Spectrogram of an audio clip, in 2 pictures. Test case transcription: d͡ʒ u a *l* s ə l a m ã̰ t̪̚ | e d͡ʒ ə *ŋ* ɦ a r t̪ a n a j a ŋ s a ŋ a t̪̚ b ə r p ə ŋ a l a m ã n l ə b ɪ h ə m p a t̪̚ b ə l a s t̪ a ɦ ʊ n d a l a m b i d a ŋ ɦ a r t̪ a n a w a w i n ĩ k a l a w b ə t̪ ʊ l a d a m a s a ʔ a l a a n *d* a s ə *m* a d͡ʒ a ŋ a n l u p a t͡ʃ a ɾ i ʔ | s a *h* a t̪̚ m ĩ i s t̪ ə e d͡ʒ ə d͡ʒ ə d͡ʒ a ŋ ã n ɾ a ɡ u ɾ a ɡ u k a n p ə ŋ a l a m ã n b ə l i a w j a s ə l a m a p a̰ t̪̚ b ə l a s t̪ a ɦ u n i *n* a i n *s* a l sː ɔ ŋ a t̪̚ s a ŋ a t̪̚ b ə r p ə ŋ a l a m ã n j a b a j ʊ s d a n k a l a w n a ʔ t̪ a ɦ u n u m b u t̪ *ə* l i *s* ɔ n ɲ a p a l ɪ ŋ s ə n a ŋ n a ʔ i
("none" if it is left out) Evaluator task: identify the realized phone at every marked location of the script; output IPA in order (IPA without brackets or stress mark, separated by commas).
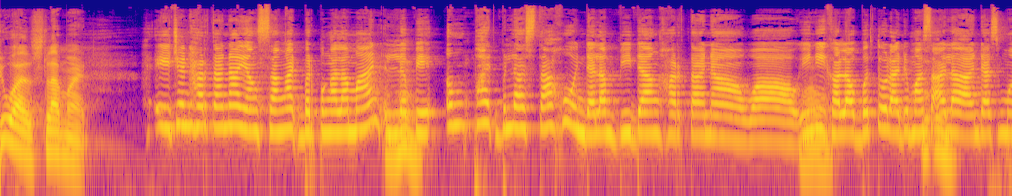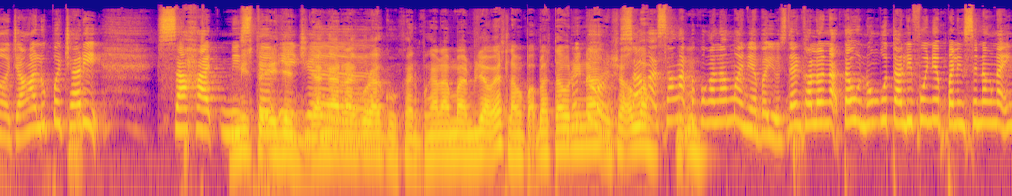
l, n, d, m, h, n, ʃ, a, f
